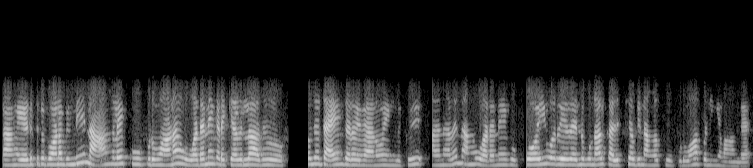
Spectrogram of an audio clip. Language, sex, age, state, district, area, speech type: Tamil, female, 30-45, Tamil Nadu, Thoothukudi, urban, conversation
